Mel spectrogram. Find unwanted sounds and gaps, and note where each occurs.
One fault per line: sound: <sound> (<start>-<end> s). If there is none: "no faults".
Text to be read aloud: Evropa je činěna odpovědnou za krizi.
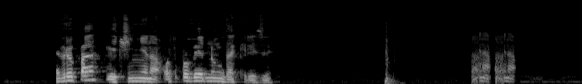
sound: thud (3.8-4.1 s)
sound: laugh (4.7-5.2 s)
